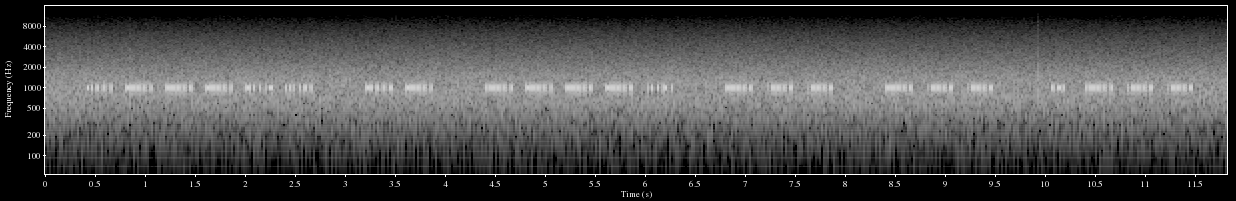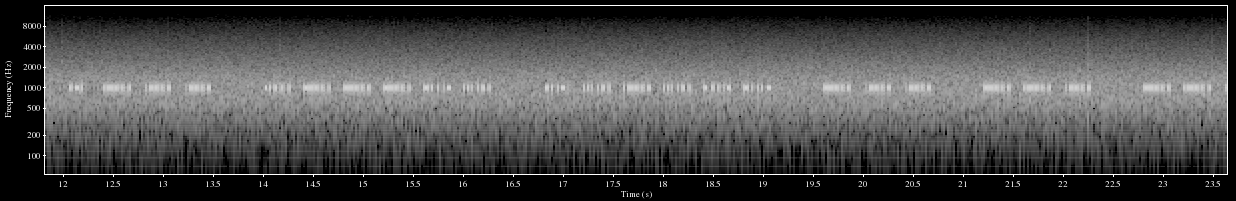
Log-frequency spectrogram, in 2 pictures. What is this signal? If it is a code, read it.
Hellschreiber (Feld-Hell, 122.5 baud), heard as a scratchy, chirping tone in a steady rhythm, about 1000 Hz, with radio static and a narrow filter. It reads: CE5EHX DE 2E5BJ 599 599 1289 1289 CE5EHX 4X3XAN 599 528 …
